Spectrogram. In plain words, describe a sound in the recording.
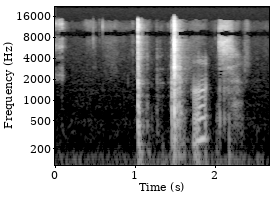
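Scissors clatter down onto a table.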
